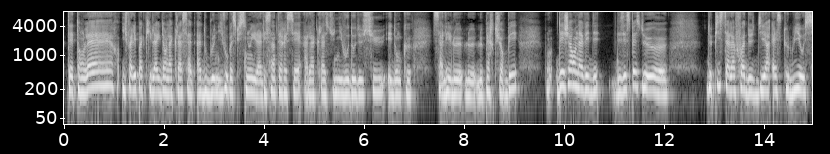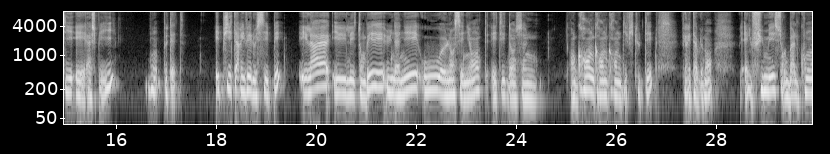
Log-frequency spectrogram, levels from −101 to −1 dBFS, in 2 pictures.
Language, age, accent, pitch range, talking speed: French, 50-69, French, 155-205 Hz, 175 wpm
